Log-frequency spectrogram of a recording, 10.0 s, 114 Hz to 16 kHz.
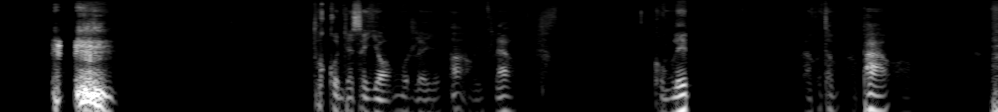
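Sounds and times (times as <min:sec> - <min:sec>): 
monk clearing his throat: 0:00.5 - 0:01.2
speech: 0:03.2 - 0:05.6, 0:06.6 - 0:07.0, 0:08.0 - 0:09.0.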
